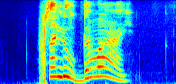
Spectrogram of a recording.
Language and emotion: Russian, positive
